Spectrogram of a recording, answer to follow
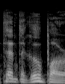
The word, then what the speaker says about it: Antetokounmpo: Giannis Antetokounmpo. I'm still impressed you got Antetokounmpo right.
